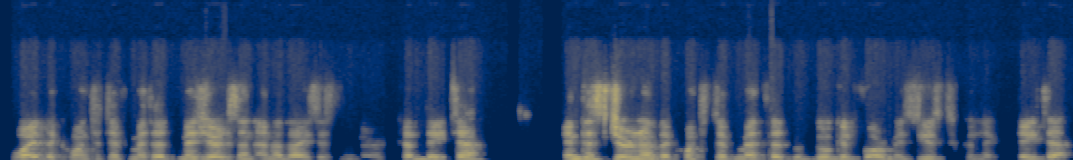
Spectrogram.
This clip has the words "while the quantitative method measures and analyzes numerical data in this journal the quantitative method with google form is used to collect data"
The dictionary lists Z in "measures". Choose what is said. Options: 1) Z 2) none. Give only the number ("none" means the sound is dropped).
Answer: 1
